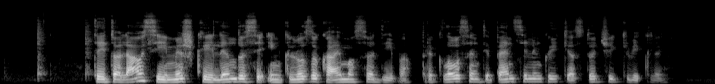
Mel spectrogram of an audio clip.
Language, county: Lithuanian, Vilnius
